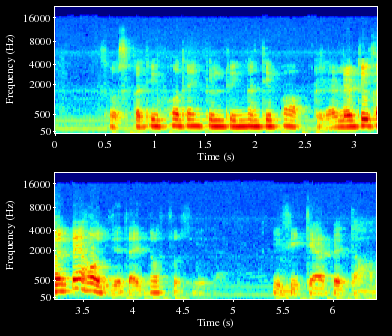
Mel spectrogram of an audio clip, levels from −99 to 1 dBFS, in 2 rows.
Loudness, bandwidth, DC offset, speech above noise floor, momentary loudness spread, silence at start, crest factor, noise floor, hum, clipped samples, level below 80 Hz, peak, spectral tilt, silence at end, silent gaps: -17 LUFS; 8.6 kHz; under 0.1%; 34 dB; 16 LU; 0.55 s; 16 dB; -50 dBFS; none; under 0.1%; -56 dBFS; 0 dBFS; -7.5 dB/octave; 0 s; none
